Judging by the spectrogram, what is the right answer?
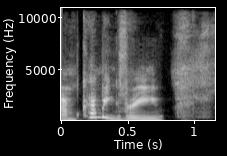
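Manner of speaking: very high cartoon frog-puppet voice. Taunting someone about a rival, imagining him speak, Mahomes's Kermit voice. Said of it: "in his Kermit voice saying".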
